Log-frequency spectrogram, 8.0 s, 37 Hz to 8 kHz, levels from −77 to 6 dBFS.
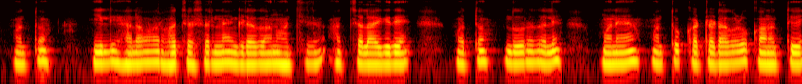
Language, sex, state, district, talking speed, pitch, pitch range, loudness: Kannada, male, Karnataka, Dharwad, 105 wpm, 140 Hz, 140-150 Hz, -23 LUFS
